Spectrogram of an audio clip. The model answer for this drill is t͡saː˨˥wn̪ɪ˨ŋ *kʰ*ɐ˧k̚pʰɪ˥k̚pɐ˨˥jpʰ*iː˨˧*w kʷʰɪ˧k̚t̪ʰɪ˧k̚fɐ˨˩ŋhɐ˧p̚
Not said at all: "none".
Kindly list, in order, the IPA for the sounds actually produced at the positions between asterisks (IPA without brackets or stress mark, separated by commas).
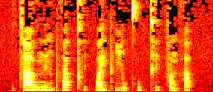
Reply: pʰ, iː˨˩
